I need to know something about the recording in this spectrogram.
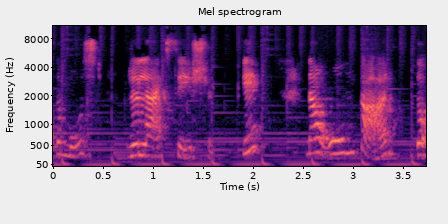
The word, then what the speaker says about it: Om: most relaxation okay now Omar the M om is made up of three Sanskrit syllables a u and M okay so uh when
